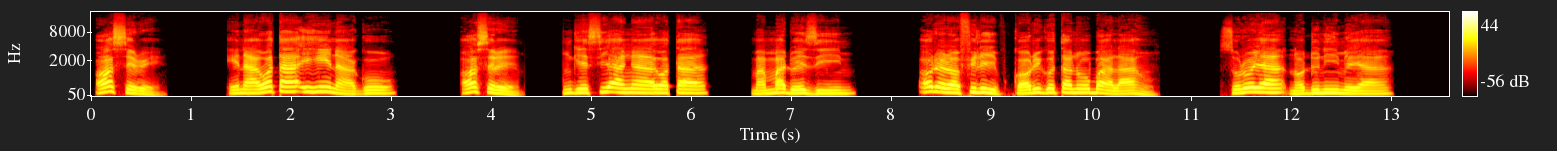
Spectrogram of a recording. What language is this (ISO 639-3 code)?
ibo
